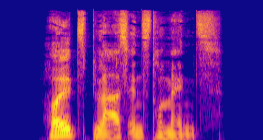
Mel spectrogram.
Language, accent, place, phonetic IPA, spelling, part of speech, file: German, Germany, Berlin, [ˈhɔlt͡sˌblaːsʔɪnstʁuˌmɛnt͡s], Holzblasinstruments, noun, De-Holzblasinstruments.ogg
- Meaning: genitive singular of Holzblasinstrument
